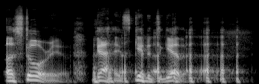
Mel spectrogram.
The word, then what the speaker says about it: Astoria: But there's Astoria, Oregon, but they pronounce it Astoria. – Astoria. – And I thought everybody was just being jerks. Like, oh, it's good to be here in Astoria. I'm like, yeah, he's really giving them the screws. Hey, we Astoria. That's kind of mean to say. They're like, no, that's how we pronounce it here.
